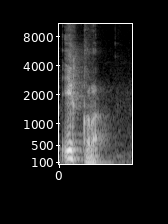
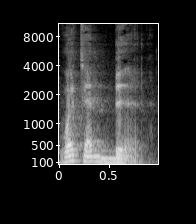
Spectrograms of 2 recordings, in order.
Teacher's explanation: And the reason for that is that as the tongue is getting ready to pronounce the following letter, it puts less stress on the currently pronounced letter. So as you're moving from the qaf to the ra, you don't have much time to perform the vibration like when you pause and stop. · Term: lowest level of Qalqalah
